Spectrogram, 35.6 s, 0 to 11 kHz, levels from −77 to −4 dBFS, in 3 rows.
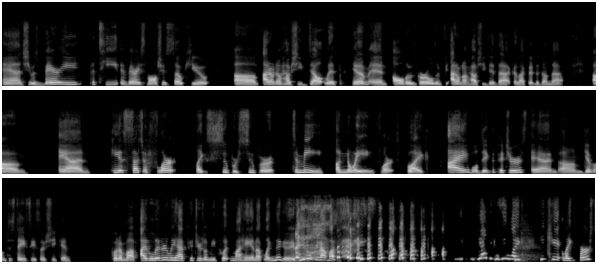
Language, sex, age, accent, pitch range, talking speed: English, female, 20-39, American, 185-245 Hz, 165 wpm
